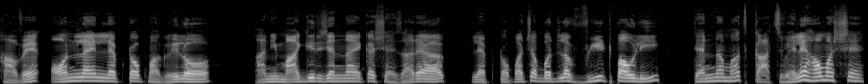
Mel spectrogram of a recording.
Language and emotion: Goan Konkani, fearful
